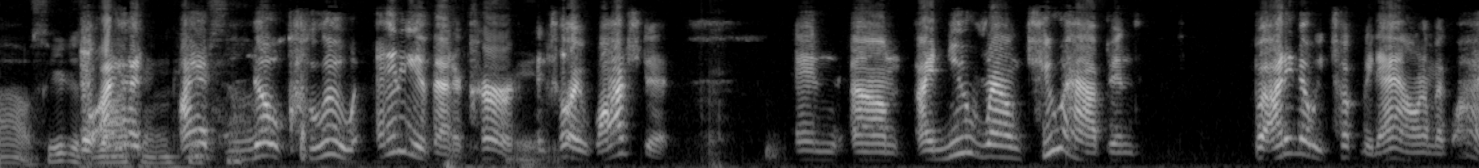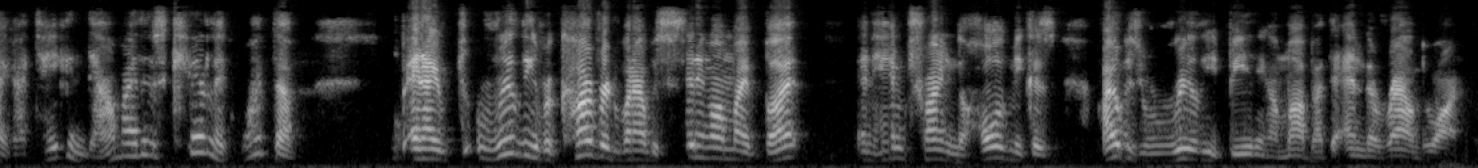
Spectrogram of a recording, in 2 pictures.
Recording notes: On the phone.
